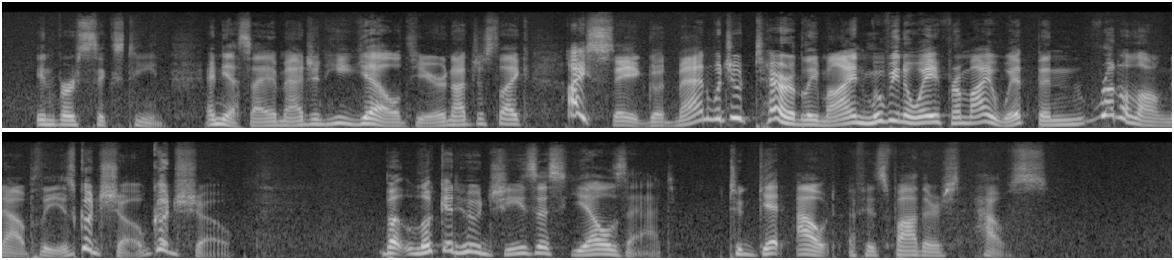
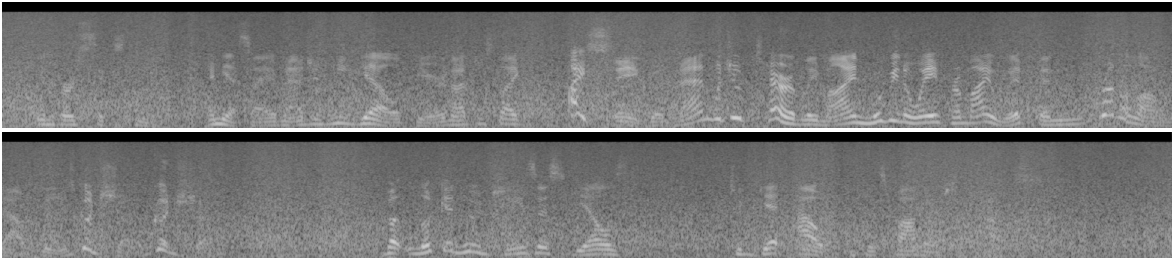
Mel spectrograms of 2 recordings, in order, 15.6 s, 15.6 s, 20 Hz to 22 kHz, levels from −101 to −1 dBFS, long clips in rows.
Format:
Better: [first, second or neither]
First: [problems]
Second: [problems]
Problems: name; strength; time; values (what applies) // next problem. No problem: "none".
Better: first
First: hiss; faint; throughout; 30 dB below the speech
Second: hiss; loud; throughout; 2 dB below the speech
